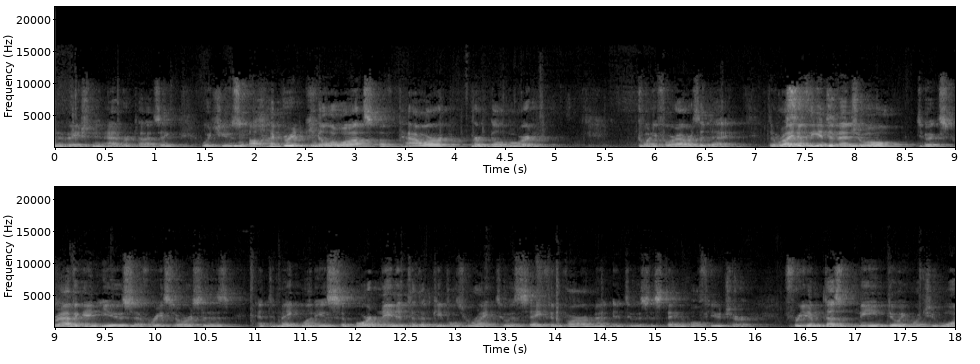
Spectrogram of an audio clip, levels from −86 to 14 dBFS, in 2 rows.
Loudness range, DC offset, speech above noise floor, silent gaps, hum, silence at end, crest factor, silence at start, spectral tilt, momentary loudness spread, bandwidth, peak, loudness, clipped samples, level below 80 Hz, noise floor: 6 LU; under 0.1%; 27 dB; none; none; 0 s; 18 dB; 0 s; -6 dB/octave; 11 LU; 12 kHz; -6 dBFS; -25 LUFS; under 0.1%; -50 dBFS; -51 dBFS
